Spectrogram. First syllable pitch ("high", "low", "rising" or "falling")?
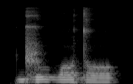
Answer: low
